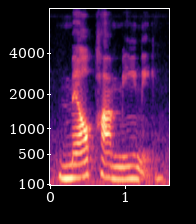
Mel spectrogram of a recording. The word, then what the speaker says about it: Melpomene: So, pronounced more or less, Melpomene.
